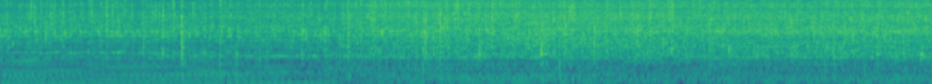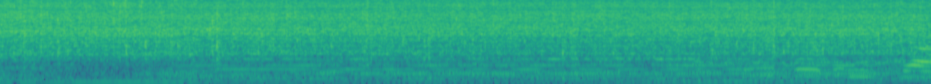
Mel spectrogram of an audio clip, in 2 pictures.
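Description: Meat dropped into hot oil for a Central Asian pasta and rice soup dish, a loud, dense sizzle that flares up and then holds steady and close, with brief speech near the start.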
